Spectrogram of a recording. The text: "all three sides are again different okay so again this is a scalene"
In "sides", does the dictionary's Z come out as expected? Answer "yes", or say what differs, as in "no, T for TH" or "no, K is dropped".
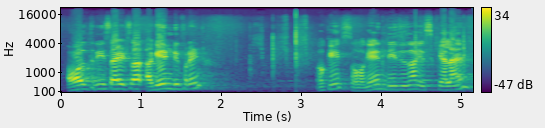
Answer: no, S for Z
